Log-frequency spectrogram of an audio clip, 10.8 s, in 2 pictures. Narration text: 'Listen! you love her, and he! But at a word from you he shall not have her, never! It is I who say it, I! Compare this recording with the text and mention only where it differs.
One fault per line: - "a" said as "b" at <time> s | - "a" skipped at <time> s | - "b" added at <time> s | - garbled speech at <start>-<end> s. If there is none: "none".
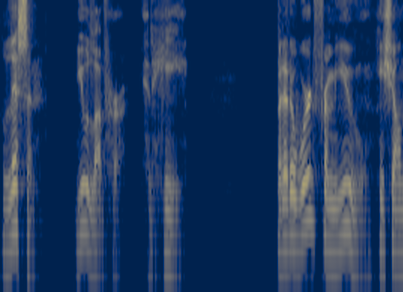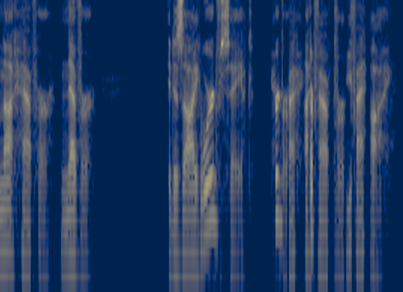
- "who" said as "word" at 8.0 s
- garbled speech at 9.0-10.3 s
